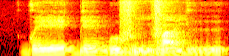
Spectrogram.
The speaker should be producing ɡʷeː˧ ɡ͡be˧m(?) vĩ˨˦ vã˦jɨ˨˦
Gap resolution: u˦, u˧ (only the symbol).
u˦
